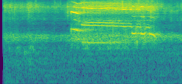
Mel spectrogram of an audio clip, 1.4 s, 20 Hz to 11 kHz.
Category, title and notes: Sound effects > Animals
Seabirds - Ring-billed Gull; Single Call
A gull, most likely a ring-billed, chirps at the back of a strip mall in Pooler, GA. Recorded with an LG Stylus 2022.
